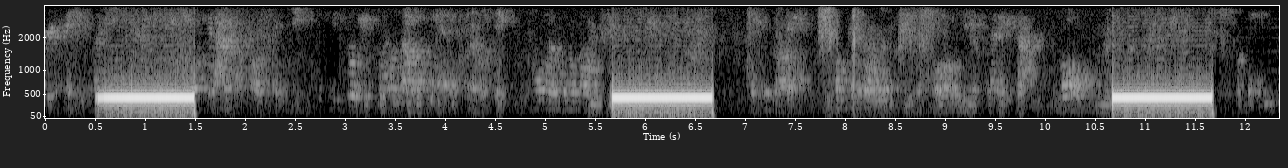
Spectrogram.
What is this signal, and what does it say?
Ringback tone (Europe, 425 Hz), with speech.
